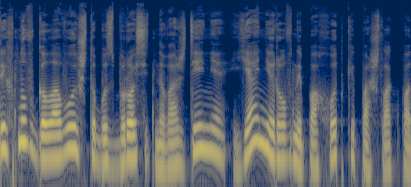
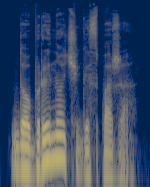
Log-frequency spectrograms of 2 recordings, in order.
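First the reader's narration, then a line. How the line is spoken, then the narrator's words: Quiet. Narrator (Russian): Эш тихо произнес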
